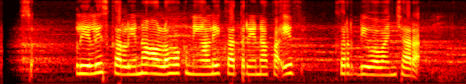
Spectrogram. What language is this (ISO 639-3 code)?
sun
